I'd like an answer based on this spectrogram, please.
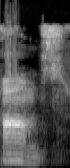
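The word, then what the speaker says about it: alms: की किसके लिए और आम ठीक है यहां पे ल साइलेंट होगा आंसर होता है दान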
